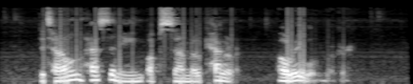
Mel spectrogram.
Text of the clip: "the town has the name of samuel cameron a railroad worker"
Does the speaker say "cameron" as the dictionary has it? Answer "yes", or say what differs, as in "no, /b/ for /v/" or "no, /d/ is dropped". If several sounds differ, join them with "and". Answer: no, /n/ is dropped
